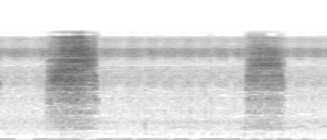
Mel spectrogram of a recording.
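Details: Begging Barn owl nestlings under an Italian conservation monitoring project, being fed by their mother: two loud, rough hissing screeches about two seconds apart, the first longer and stronger, over constant faint hiss.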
